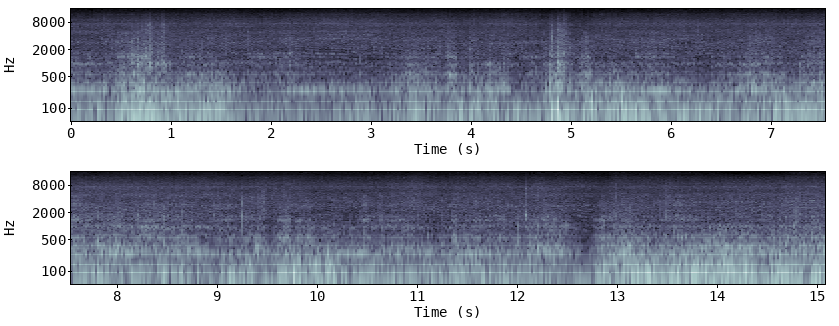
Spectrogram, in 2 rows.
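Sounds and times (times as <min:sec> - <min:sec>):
bike rattling over bumps: 0:00.0 - 0:15.0
bike tyres rolling over dirt: 0:00.0 - 0:15.0
wind rumble on microphone: 0:00.0 - 0:15.0.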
